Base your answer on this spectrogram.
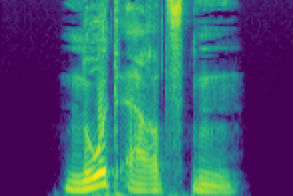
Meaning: dative plural of Notarzt
- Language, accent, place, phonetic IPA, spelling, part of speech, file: German, Germany, Berlin, [ˈnoːtˌʔɛʁt͡stn̩], Notärzten, noun, De-Notärzten.ogg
